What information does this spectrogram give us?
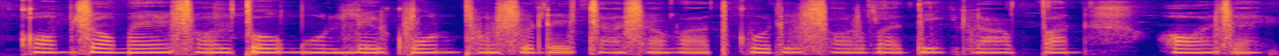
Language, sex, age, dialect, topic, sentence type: Bengali, female, 18-24, Rajbangshi, agriculture, question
